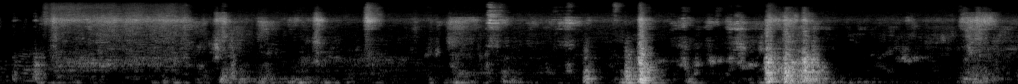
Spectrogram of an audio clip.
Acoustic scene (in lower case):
kitchen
